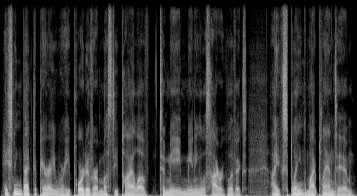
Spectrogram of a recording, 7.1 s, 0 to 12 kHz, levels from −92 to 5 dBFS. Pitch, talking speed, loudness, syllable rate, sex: 95 Hz, 185 wpm, -20 LUFS, 5.6 syllables/s, male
